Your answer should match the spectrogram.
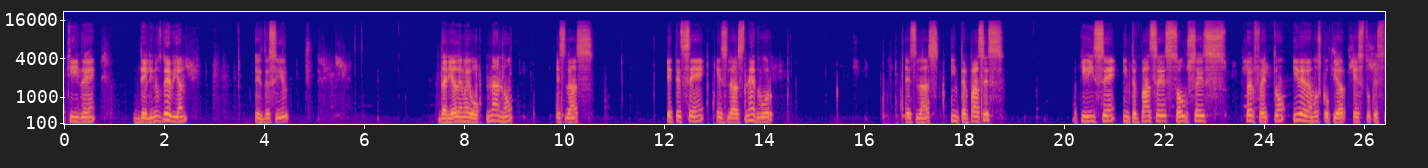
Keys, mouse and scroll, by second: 5.6 click, 6.5 click, 7.4-9.5 typing, 10.7-14.9 typing, 16.2-17.5 typing, 18.1 Return, 21.0 Down, 21.2 Down, 21.4 Down, 25.1-26.4 drag.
